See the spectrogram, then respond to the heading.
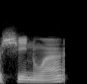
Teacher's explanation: Pronuncio la S. Chinois, OI se pronuncia WA, las S finales no se pronuncian. Entonces digo chinois, el femenino es chinoise, chinois, chinoise.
